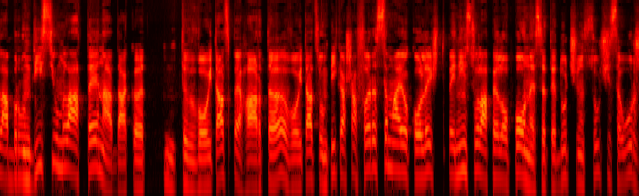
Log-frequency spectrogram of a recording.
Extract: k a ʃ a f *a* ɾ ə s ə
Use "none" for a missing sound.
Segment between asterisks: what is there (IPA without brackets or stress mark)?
ə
